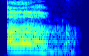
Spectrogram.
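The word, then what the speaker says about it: homme: about the letter h do we pronounce h in french no it's always silent so what's the word for man an um right h-o-m-m-e so if you see the word um it starts the vowel sound so it's not just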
